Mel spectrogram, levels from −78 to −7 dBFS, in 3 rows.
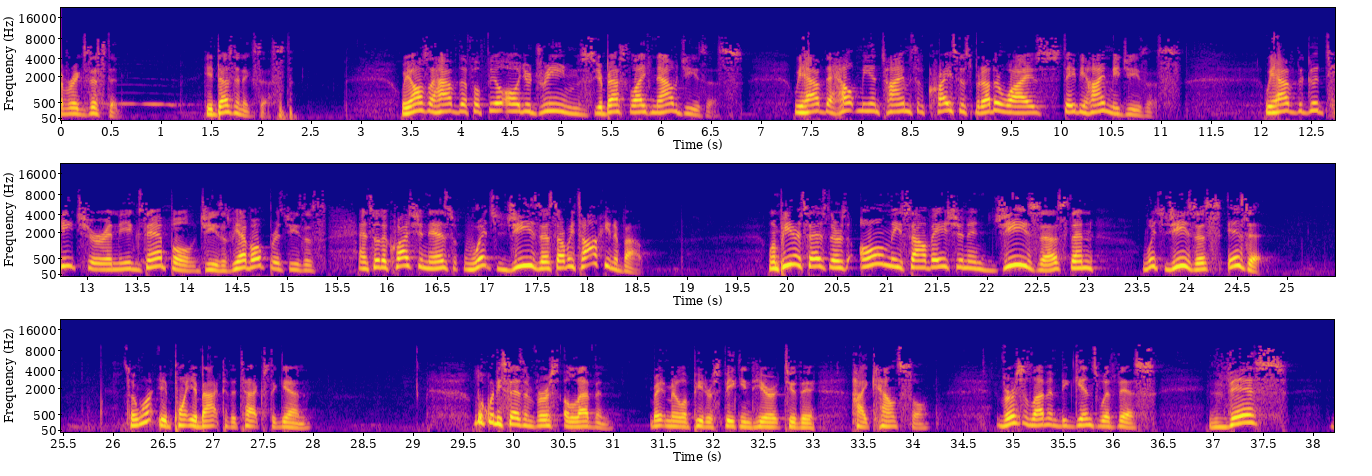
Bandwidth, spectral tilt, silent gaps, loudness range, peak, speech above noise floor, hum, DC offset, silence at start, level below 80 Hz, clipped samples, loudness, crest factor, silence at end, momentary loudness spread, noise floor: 9.8 kHz; -6.5 dB/octave; none; 4 LU; 0 dBFS; 42 dB; none; under 0.1%; 0 s; -52 dBFS; under 0.1%; -15 LUFS; 16 dB; 0 s; 14 LU; -56 dBFS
